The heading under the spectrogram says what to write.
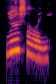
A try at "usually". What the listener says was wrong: Usually. Yeah, it's kind of along with many syllables. Usually. Yeah, but we say it a little bit fast so it doesn't sound like four.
